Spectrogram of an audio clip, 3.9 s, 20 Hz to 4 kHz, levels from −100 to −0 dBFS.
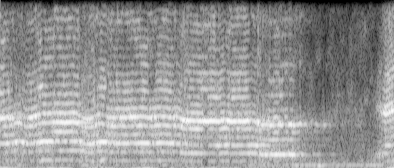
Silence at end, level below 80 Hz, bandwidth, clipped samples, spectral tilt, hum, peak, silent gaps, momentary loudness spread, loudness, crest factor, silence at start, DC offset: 0 s; -34 dBFS; 4 kHz; 0.6%; -8.5 dB/octave; none; 0 dBFS; none; 13 LU; -7 LUFS; 8 dB; 0 s; 3%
